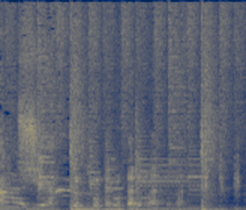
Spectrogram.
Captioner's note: laugh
